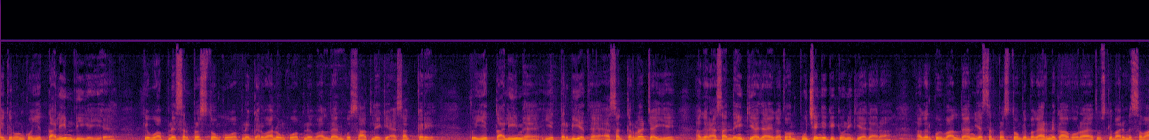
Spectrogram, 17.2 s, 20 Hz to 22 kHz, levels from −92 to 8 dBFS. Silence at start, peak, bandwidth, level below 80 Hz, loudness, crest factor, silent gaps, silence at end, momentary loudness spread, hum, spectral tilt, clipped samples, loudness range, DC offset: 0 s; -12 dBFS; 16 kHz; -54 dBFS; -26 LUFS; 14 dB; none; 0 s; 6 LU; none; -7 dB/octave; under 0.1%; 2 LU; under 0.1%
